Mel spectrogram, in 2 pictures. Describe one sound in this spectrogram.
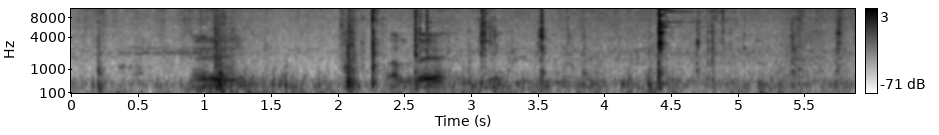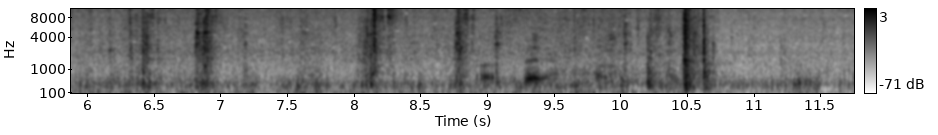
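A plastic tackle box clicks and rattles as it is opened.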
